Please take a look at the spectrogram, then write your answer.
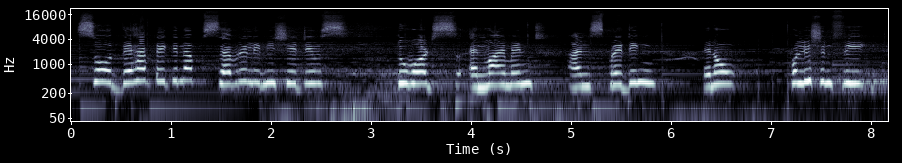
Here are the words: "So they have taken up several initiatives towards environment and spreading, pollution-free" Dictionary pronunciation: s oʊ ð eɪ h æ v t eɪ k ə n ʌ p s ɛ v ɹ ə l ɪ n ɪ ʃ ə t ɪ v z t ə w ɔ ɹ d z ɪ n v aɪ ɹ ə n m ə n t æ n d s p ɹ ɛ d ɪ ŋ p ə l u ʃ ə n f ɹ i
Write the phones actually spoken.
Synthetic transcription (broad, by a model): s oʊ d eɪ h æ v t eɪ k ə n ʌ p s ɛ v ɹ ə l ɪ n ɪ ʃ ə t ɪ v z t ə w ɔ ɹ d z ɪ n v aɪ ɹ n m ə n t æ n d s p ɹ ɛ d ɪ ŋ p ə l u ʃ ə n f ɹ i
